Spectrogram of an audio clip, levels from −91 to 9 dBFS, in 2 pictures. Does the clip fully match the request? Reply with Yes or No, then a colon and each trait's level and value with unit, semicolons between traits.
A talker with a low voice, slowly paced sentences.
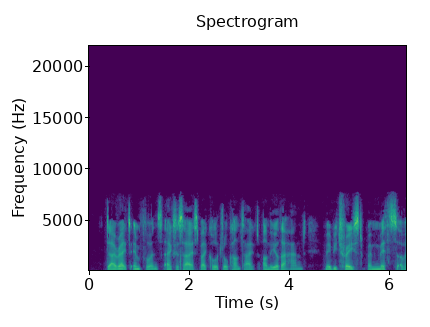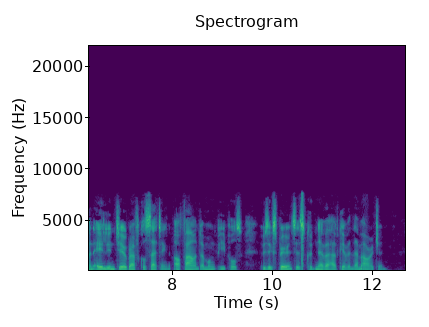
No: very low, 95 Hz; average, 155 wpm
